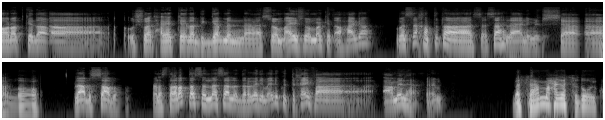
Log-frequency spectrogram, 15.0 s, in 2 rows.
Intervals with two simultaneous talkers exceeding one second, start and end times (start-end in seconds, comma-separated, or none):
none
